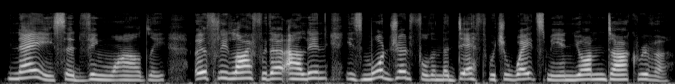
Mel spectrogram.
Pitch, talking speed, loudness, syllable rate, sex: 235 Hz, 185 wpm, -17 LUFS, 4.6 syllables/s, female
